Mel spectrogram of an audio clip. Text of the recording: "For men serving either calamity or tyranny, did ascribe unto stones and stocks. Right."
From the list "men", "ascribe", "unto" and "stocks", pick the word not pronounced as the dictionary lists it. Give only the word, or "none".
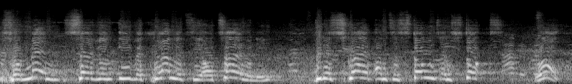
none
